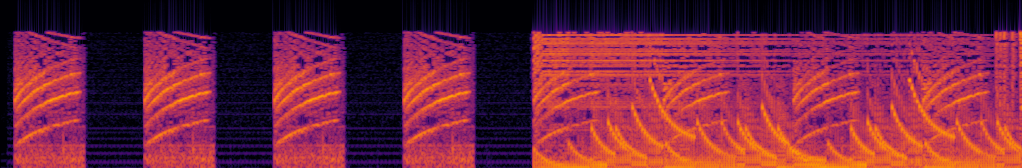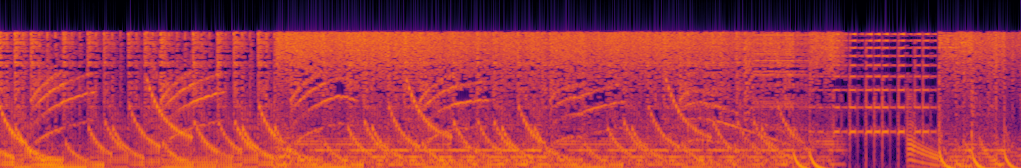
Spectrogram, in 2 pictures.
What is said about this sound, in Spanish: hemos escuchado las sirenas, las alertas de seguridad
